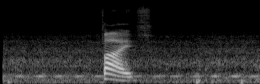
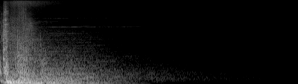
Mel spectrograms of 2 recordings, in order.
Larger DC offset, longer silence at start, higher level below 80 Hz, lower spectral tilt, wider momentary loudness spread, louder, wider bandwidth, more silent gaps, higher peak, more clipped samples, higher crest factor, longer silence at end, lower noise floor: neither; about the same, 0.05 s vs 0 s; second, -54 dBFS vs -32 dBFS; about the same, -5 dB/octave vs -5.5 dB/octave; about the same, 22 LU vs 23 LU; first, -18 LUFS vs -25 LUFS; second, 16 kHz vs over 20 kHz; neither; first, -2 dBFS vs -6 dBFS; neither; about the same, 22 dB vs 20 dB; second, 0 s vs 1.85 s; second, -38 dBFS vs -77 dBFS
